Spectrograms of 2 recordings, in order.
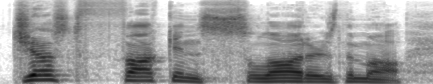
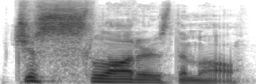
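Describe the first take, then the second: First: Slower, leaning on "fucking slaughters"; emphatic repeat. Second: Said in the usual way. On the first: Real, not acted. Comic retelling to cohost, slower emphatic repeat. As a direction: repeat it slowly to drive it home.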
